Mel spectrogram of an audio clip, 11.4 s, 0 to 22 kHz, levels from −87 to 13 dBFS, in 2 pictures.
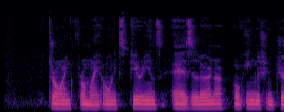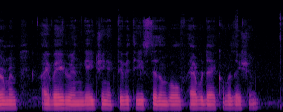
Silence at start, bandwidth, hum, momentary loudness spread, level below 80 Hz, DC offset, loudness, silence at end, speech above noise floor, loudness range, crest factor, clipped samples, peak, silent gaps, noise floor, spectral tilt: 0.95 s; 14 kHz; none; 7 LU; -82 dBFS; under 0.1%; -37 LUFS; 0.05 s; 32 dB; 2 LU; 16 dB; under 0.1%; -20 dBFS; none; -69 dBFS; -6 dB/octave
